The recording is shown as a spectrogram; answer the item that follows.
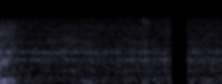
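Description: A pause in a man's speech: his last word trails off at the start, then only a faint steady hiss remains, broken by a brief dropout to complete silence near the end.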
